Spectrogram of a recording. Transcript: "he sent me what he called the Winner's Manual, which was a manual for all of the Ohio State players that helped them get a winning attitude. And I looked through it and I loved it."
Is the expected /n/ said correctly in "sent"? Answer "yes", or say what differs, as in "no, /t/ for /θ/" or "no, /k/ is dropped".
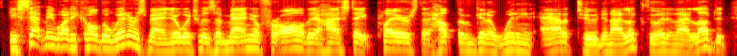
no, /n/ is dropped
